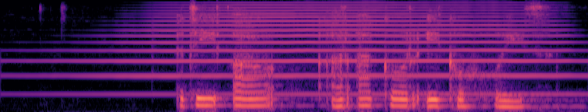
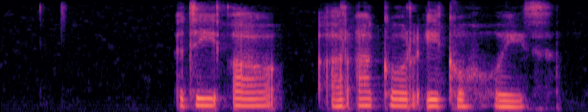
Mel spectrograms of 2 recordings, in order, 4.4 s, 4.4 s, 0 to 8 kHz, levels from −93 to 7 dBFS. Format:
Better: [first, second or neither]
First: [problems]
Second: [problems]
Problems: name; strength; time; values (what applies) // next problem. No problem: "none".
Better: second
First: background sound (Trumpet); 5 dB below the speech // room echo; dies away in 1.1 s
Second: none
